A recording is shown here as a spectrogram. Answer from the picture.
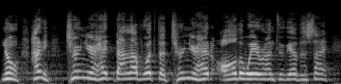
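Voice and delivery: high, loud parental insistence; frantic urging. Retold or imitated. Dad directing daughter to the rainbow, high frantic urging. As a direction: imitate a dad rushing out directions.

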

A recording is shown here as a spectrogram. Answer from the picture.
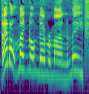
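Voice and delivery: put-on shrill-free high old woman brushing it off; high granny voice. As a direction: toss it off like a stubborn old woman.

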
